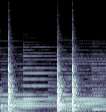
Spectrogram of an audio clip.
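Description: Cartoon knocking on a door: one sharp knock, a pause, then two more quick knocks over a soft musical background.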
